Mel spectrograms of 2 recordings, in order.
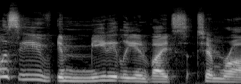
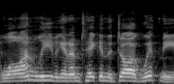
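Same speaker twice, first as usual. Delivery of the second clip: normal talking voice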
